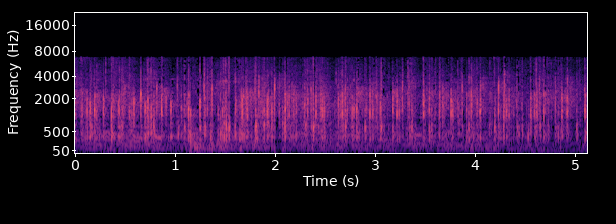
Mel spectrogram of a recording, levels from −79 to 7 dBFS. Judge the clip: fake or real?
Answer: real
